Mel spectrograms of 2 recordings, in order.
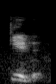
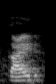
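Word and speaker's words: Kyd: Hamlet वास influence bye किड इन्हीं को लोग काइट प्रोनाउंस करते हैं तो जो अच्छा लगे बोलो टॉमस किड या थॉमस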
